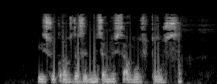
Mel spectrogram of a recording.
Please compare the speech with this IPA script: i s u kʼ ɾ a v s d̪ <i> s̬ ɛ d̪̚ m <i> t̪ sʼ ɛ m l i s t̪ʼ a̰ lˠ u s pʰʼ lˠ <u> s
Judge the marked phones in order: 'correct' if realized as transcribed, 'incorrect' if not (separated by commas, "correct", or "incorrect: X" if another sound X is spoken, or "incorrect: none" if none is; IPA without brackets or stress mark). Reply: incorrect: a, correct, correct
